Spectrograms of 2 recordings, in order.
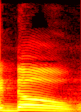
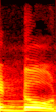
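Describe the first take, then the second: First: "dough" with a wrong "uh" vowel, like "duh"; mispronounced "dough". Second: "dough" with a round o, like "doh"; pronounced "dough". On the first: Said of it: "You don't have to say". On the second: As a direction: say "dough" to rhyme with go. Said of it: "you have to say dough". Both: Shown as a demonstration.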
